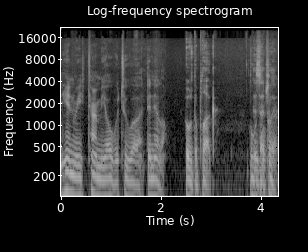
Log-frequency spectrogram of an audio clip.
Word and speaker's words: Danilo: So when you started dealing with Blandon, how do you pronounce the name? Blandon. Danilo? Danilo Blandon.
